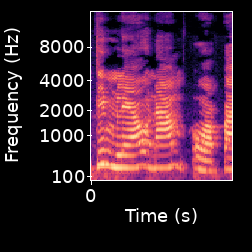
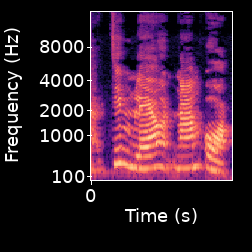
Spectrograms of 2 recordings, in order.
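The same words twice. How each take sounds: First: Careful demo phrase. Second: Slow demo phrase. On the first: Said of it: "ให้พูดอะไรได้บ้าง". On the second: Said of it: "เพิ่นให้โค้ดมาแล้วเด้อ". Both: Shown as a demonstration.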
